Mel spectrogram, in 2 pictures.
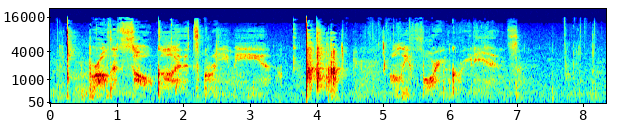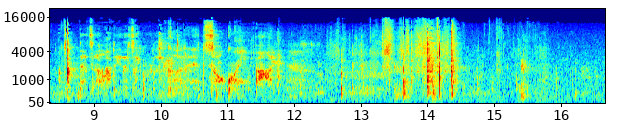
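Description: Two people talking in whispers and low voices while eating, with small clicks of a spoon against a plastic ice cream tub. The loudest is a sharp click about four seconds in.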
